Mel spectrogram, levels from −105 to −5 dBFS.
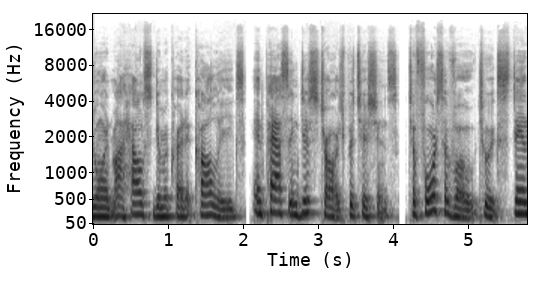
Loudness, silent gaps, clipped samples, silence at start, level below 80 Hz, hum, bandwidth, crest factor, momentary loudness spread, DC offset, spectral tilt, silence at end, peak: -22 LUFS; 2.03-2.09 s, 4.07-4.16 s; under 0.1%; 0 s; -70 dBFS; none; 12.5 kHz; 16 dB; 6 LU; under 0.1%; -6 dB/octave; 0 s; -6 dBFS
